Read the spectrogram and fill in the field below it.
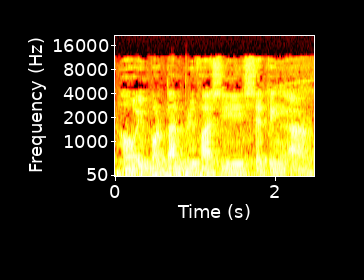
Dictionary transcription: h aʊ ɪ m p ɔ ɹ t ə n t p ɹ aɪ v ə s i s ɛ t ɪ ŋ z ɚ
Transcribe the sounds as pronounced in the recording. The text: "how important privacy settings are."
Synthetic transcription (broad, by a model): h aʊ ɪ m p ɔ ɹ t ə n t p ɹ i f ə s i s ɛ t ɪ ŋ ɑ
